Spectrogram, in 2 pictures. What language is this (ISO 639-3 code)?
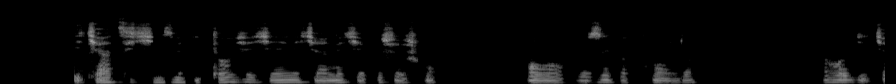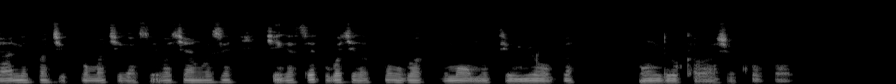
kin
